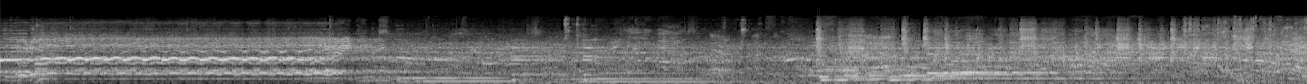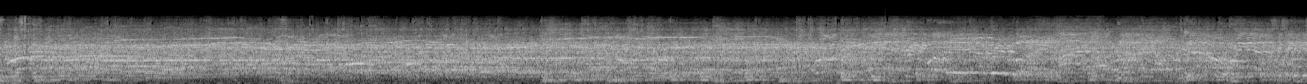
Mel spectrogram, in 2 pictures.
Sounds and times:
Music: 0:00.0 - 0:26.1.

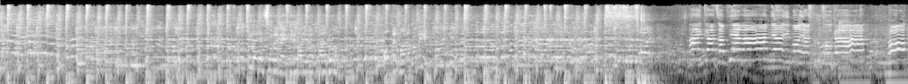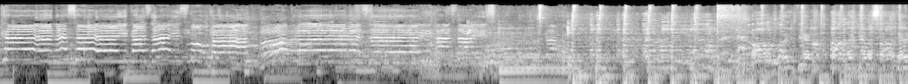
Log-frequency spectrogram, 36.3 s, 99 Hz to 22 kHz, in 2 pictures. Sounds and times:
Music: 0:00.0 - 0:13.3, 0:14.8 - 0:36.3.

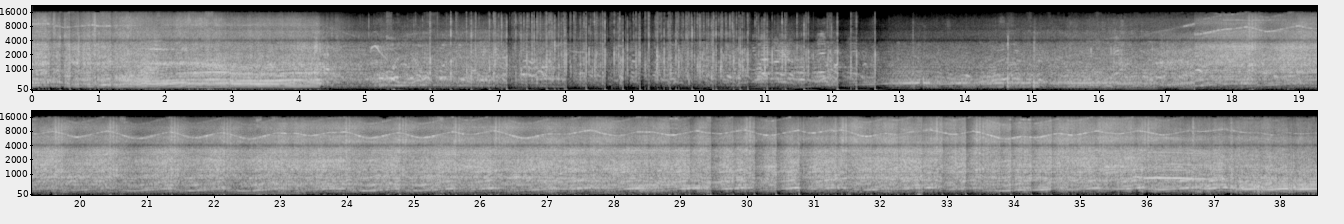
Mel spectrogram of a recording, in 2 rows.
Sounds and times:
Skidding: 0:11.2 - 0:38.5.

